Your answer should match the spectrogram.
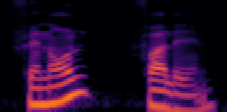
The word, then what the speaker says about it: phenolphthalein: The H and T in the middle are kind of silent, and you do want to replace them with the F sound. So the correct pronunciation is phenolphthalein.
